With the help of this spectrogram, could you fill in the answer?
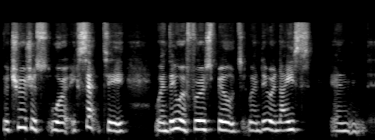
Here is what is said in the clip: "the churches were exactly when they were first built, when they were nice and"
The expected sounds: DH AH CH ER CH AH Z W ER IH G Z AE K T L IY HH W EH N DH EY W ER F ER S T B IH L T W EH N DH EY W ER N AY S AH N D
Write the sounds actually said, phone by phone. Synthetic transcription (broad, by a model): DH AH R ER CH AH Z W ER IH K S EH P T IY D W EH N DH EY W ER F ER S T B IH L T W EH N DH EY W ER N AY S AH N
